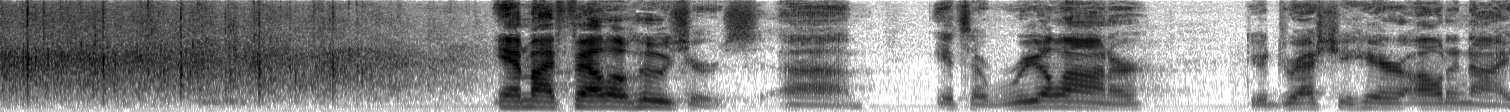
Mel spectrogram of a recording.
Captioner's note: applause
